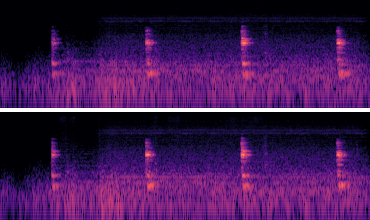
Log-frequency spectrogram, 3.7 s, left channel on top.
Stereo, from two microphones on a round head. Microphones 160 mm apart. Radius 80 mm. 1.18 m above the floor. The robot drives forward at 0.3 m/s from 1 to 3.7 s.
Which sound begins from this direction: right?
Ticking, at 0.5 s.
